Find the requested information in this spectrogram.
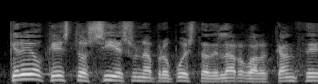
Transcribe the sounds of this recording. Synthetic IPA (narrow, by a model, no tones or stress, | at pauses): kɾe̞okeest̪o̞sie̞sunapɾo̞pwe̞st̪aðe̞laɾɣ̞oalkan̟θe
